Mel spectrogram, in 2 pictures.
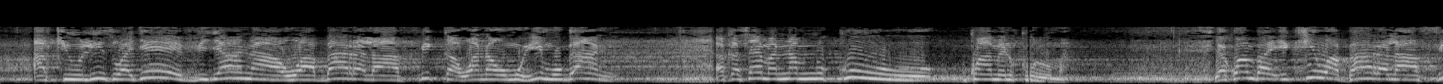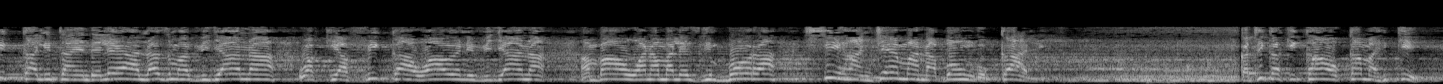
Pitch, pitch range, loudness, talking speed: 240 Hz, 220-265 Hz, -19 LUFS, 85 wpm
